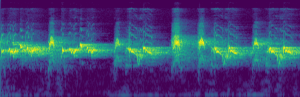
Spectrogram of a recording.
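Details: Sooty-headed bulbul singing: a rolling, chattering trill punctuated by sharp accented chirps about twice a second. A faint low hum is heard beneath.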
